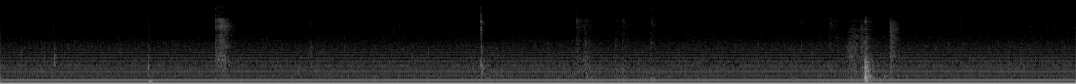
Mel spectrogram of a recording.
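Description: Steady electrical hum in the recording, one strong low tone with a ladder of evenly spaced overtones, unchanging throughout. A few faint clicks sound about two, five and nine seconds in.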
